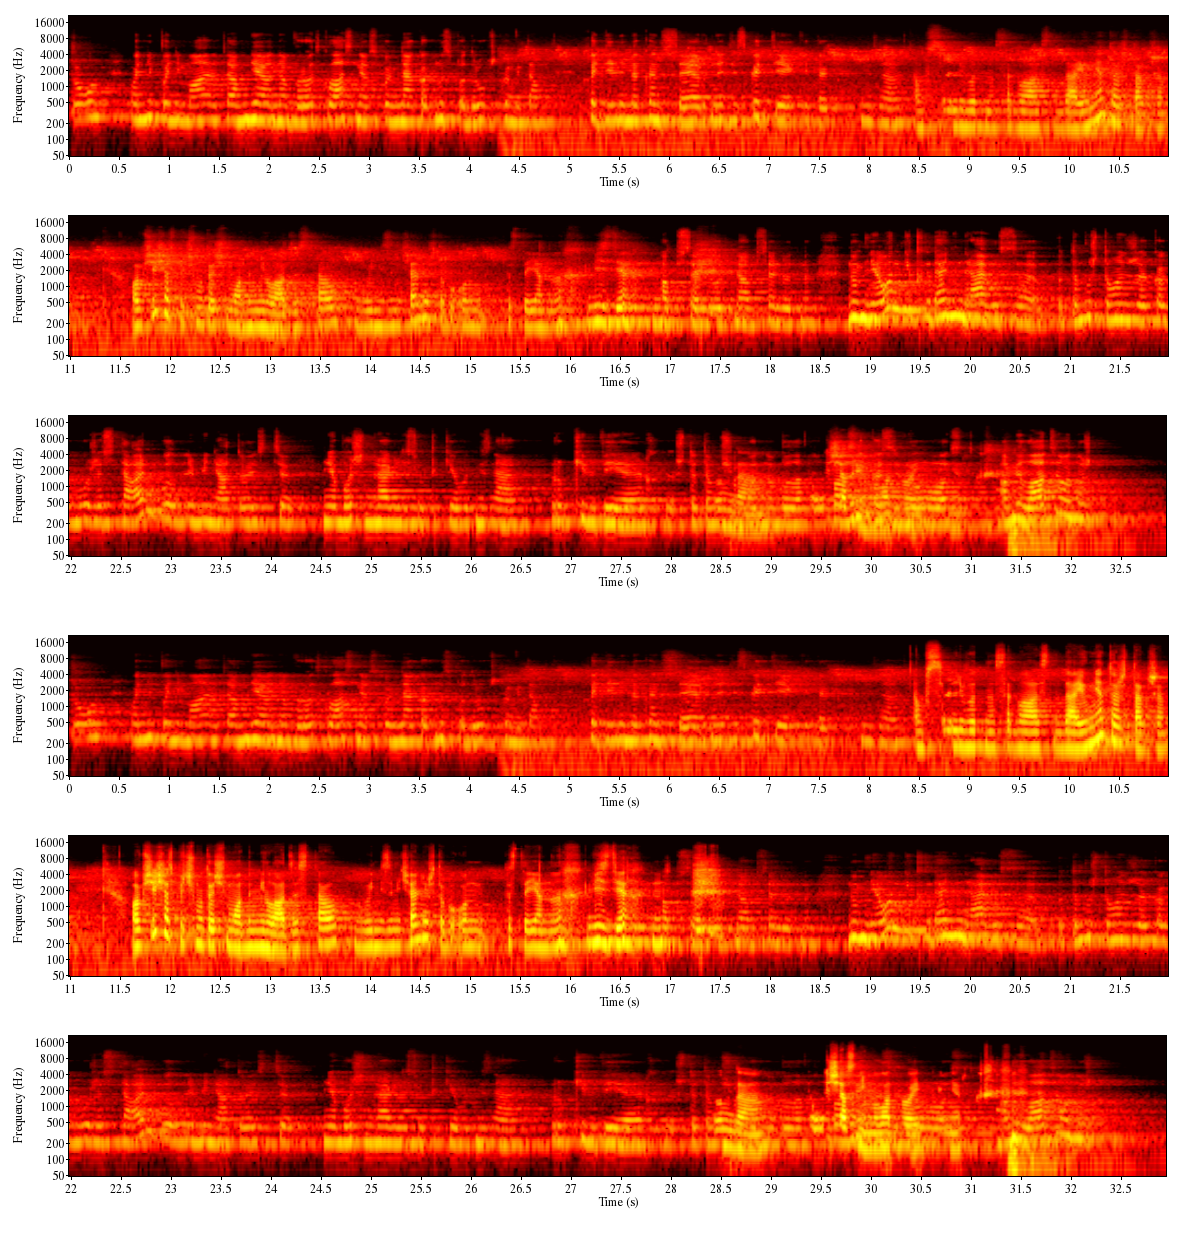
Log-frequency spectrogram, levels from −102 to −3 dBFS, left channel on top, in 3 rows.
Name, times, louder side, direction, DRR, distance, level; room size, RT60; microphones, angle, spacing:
voice 1, 0.0-4.8 5.1-7.6 7.9-8.4 16.9-24.2 24.5-26.5 26.8-29.3 29.6-30.9 31.3-32.2, left 2 dB, 30° left, 9 dB, 0.5 m, -40 dB
sound 1, 4.3-15.4, left 3 dB, 65° left, 1.4 m, -54 dB
voice 2, 8.4-16.9 17.2-17.5 28.4-28.9 29.4-31.5, right 7 dB, 75° right, 14 dB, 0.4 m, -34 dB
15.5 x 5.9 x 5.8 m, 2.3 s
head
